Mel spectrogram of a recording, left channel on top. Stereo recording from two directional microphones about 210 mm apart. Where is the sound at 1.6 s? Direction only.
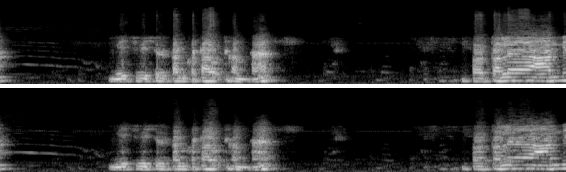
35° left (ahead or behind).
